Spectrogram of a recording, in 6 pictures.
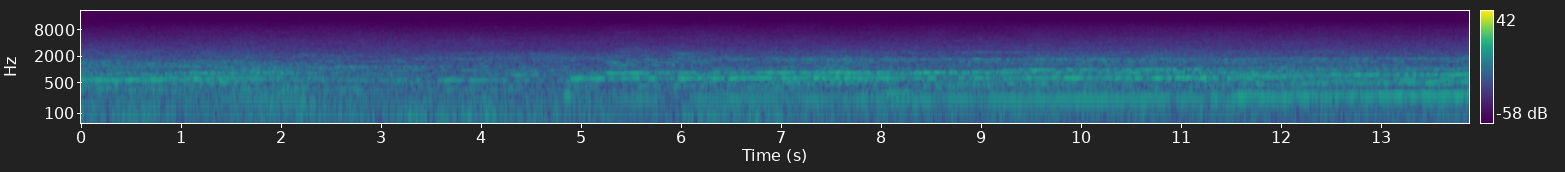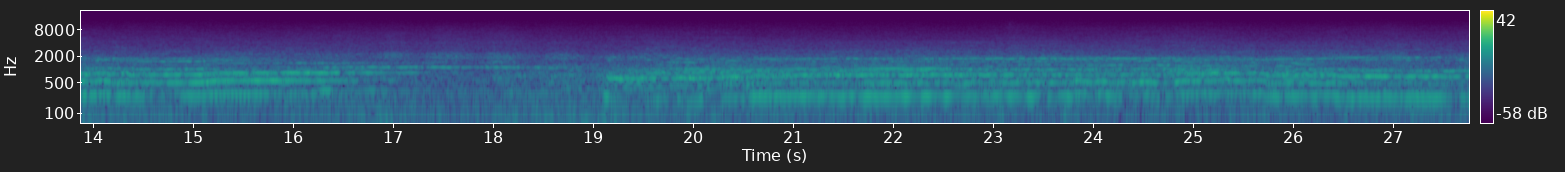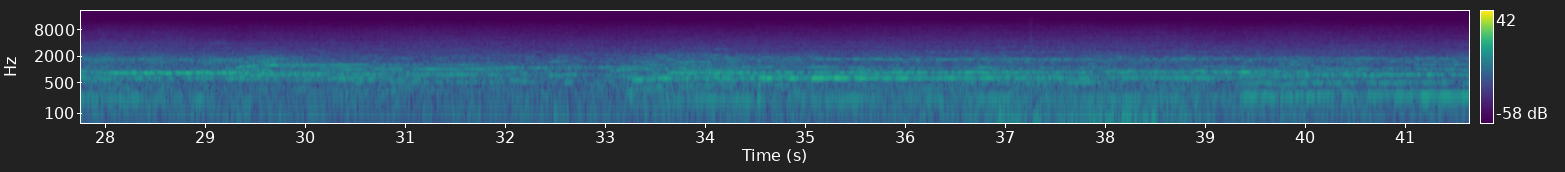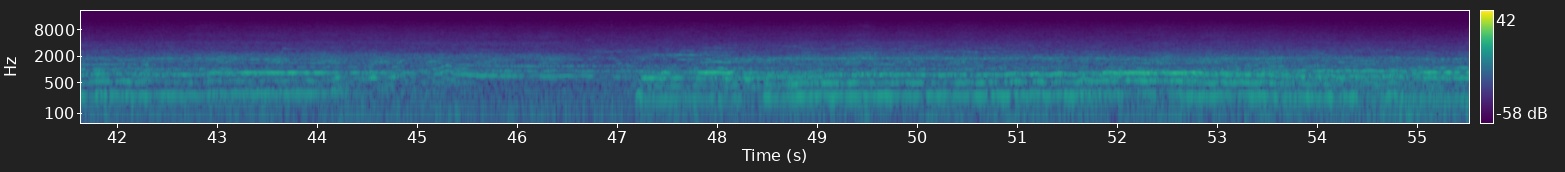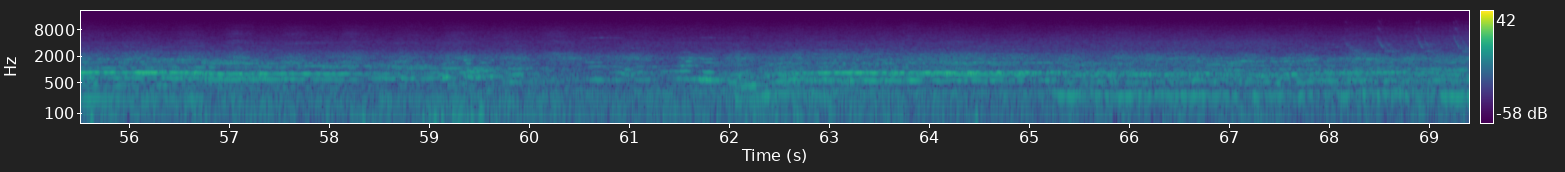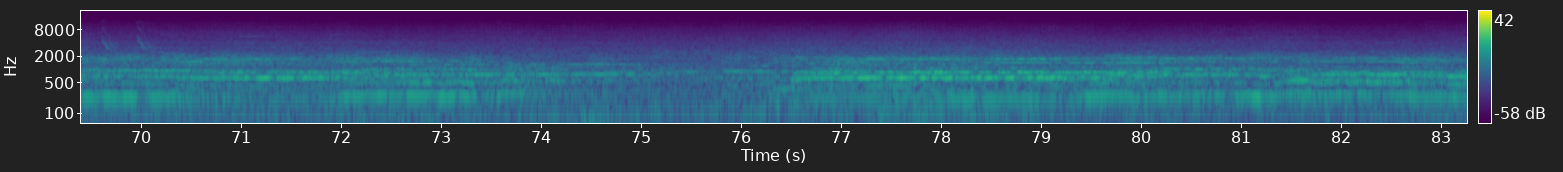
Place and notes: Bath Island, Karachi, Pakistan - Evening Azhan and Birds on the roof of the guest house
Evening Azhan and Birds on the roof of a guest house in Bath Island, Karachi.
Recorded using a Zoom H4N
13 October 2015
